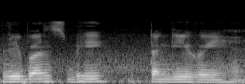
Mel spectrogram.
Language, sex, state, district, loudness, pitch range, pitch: Hindi, male, Uttar Pradesh, Lucknow, -16 LUFS, 115-130 Hz, 125 Hz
